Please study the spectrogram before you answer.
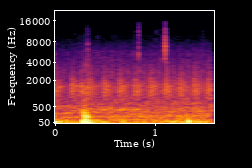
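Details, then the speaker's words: Backfire Ranger X1 all-terrain electric skateboard on its first ride: deep, uneven thumps recurring over the rolling hum, sounding out of round; owner suspects tire nubs or manufacturing imperfections that should wear in, unconfirmed. "one thing I've noticed is you hear the sound come from the tires almost like out of round I guess but"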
